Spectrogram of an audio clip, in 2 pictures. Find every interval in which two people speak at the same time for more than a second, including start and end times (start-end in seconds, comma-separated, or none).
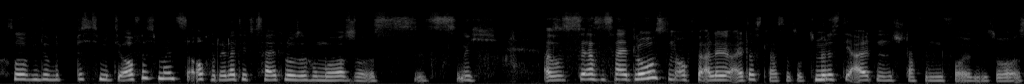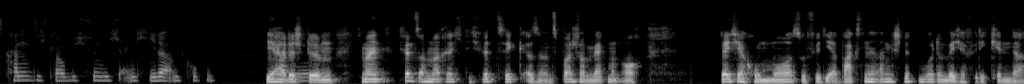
none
